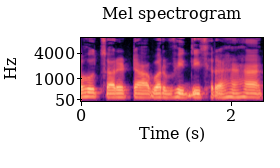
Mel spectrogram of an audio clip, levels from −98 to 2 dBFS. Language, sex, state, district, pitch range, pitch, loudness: Hindi, male, Jharkhand, Palamu, 125-135 Hz, 130 Hz, -17 LUFS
